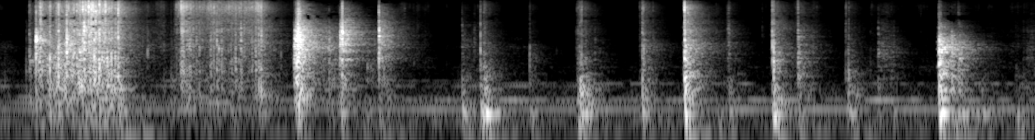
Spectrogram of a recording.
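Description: A slippery deck of tarot cards shuffled by hand: a long riffling burst followed by a string of sharp taps and flicks as the cards are squared and cut, close and with no talk.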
